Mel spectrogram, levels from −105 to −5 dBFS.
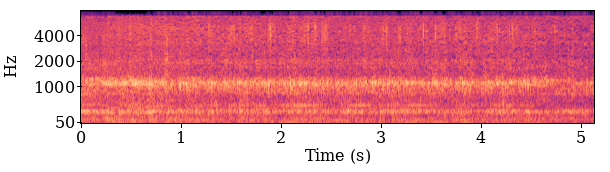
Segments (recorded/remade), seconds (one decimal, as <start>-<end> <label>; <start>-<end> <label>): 0.0-1.2 remade; 1.2-5.1 recorded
